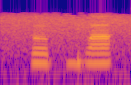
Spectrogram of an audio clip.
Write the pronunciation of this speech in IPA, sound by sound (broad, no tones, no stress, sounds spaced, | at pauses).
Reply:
ɵ p b w ɐ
